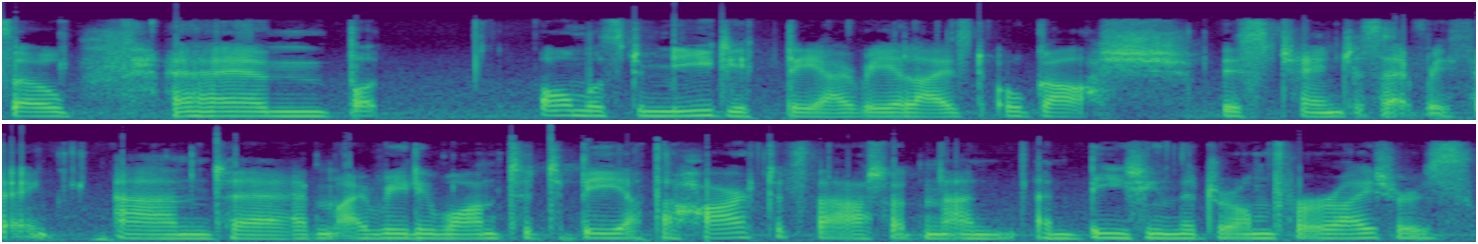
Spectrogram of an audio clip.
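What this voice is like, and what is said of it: Irish accent. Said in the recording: “there's an Irish accent in there”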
